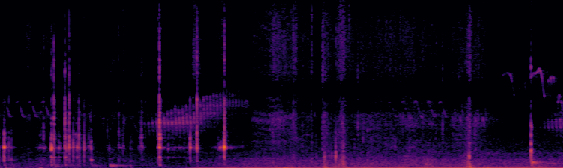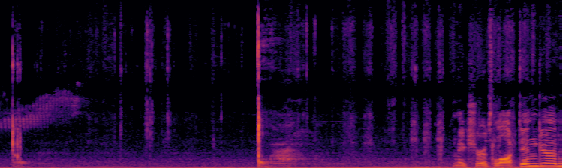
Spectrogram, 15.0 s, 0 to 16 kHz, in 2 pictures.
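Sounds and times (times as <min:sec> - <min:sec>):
metal couplers clicking and knocking: 0:00.0 - 0:03.2
bird chirping: 0:00.0 - 0:03.8, 0:05.2 - 0:09.0.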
